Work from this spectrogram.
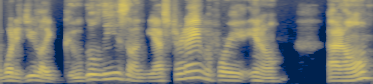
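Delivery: sweet on the surface, sarcastic underneath. Retelling own past remark to someone, imitating own sarcastic remark. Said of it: "but sarcastically, I said".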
